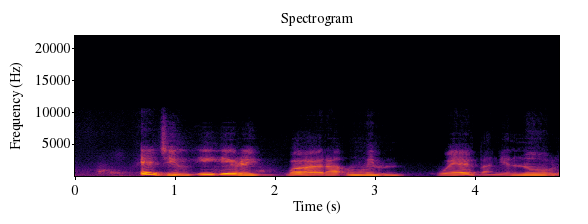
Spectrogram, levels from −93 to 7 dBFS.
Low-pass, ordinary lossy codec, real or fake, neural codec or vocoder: 10.8 kHz; none; fake; codec, 16 kHz in and 24 kHz out, 0.9 kbps, LongCat-Audio-Codec, fine tuned four codebook decoder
